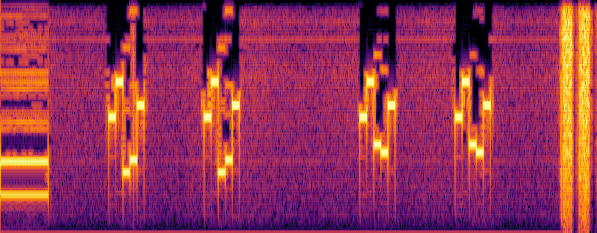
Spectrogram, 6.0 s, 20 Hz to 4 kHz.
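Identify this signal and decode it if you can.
Five-tone selective call (ZVEI), heard as quick runs of five tones, tones of about 70 ms. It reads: 88139 88139 88549 88549
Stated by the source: ZVEI five-tone selective call 88531 received by SDR.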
